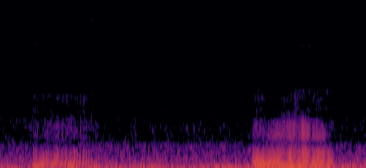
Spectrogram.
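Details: Pet cat asleep and snoring indoors, two rough, vibrating low snores a few seconds apart, each about a second long, with quiet breathing noise between them.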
